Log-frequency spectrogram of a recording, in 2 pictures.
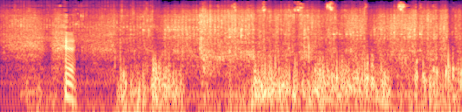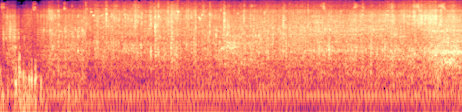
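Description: Bicycle tyres roll over gravel.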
